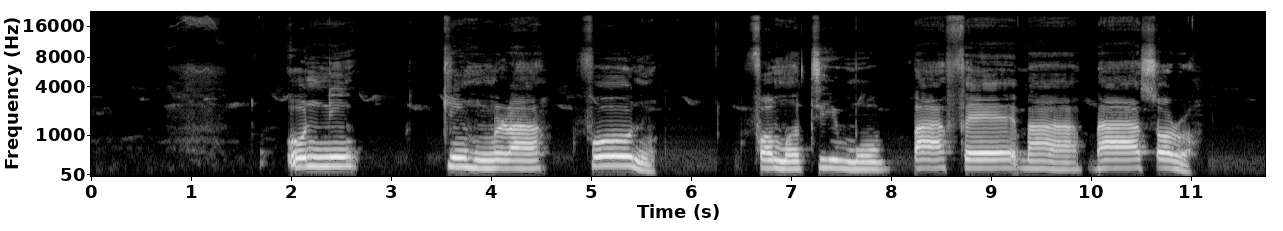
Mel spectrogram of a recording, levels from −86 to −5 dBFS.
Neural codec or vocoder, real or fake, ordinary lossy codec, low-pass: none; real; none; 19.8 kHz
